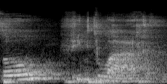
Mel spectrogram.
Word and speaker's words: Beau Victoire: My company name, it's a little bit different to pronounce, but it's a French name. It's Beau Victoire, and the name is Beau Victoire is beautiful or great victory.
